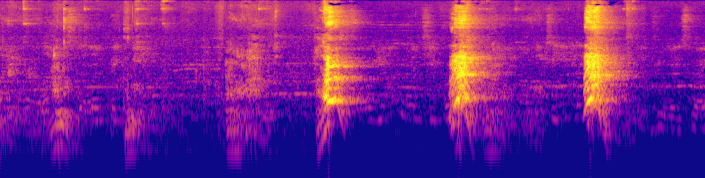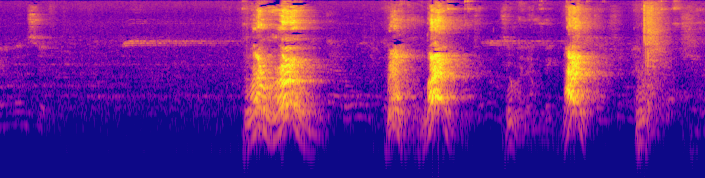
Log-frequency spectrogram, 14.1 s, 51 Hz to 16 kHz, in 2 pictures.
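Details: A 14-week-old male Vizsla puppy barking when bored and not getting attention: loud, sharp barks in irregular bursts, some doubled, with quieter yips between and pauses of a few seconds; a person speaks softly.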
